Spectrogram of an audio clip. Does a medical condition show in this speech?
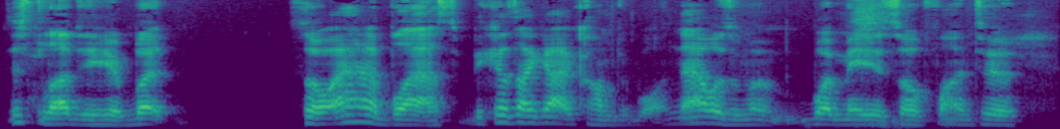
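Yes: ALS; diagnosed after progressive weakness and drop in football performance.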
